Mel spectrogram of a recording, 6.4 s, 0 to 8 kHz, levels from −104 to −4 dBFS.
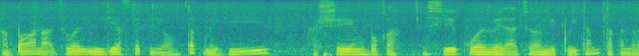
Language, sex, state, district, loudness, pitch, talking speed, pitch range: Mizo, male, Mizoram, Aizawl, -17 LUFS, 120 Hz, 225 wpm, 110-130 Hz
